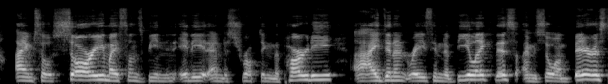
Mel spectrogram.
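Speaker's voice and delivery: ordinary delivery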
